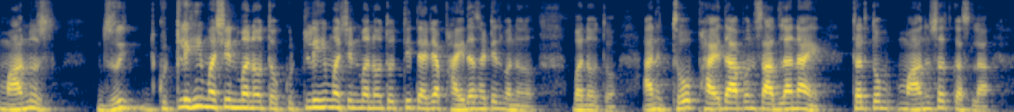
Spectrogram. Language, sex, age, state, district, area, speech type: Marathi, male, 18-30, Maharashtra, Ratnagiri, rural, spontaneous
